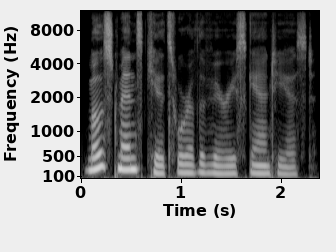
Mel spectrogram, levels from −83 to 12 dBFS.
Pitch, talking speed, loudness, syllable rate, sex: 180 Hz, 200 wpm, -17 LUFS, 4.8 syllables/s, female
